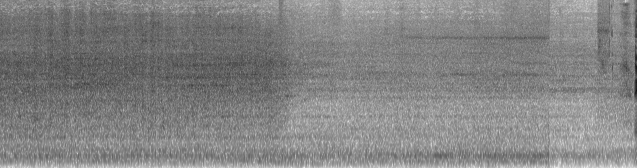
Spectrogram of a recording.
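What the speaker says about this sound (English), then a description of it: "There's a bunch of air slide covered hopper cars on this train." A freight train hauling air slide covered hopper cars rumbles past close by, the loud roar easing partway through and settling into a steadier, quieter rolling drone.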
